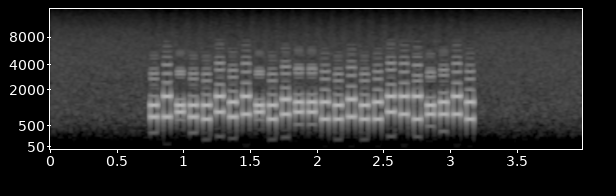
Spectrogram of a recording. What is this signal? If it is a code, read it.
DTMF, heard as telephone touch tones, dialled by machine, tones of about 60 ms. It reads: 4B*41D5C*190021612DCA78C2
